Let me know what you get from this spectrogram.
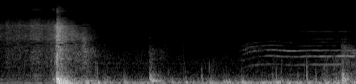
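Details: Domestic cat from a funny cat compilation giving a short, level, harmonic meow in the final second, after a loud thump and some rustling and knocking indoors.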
